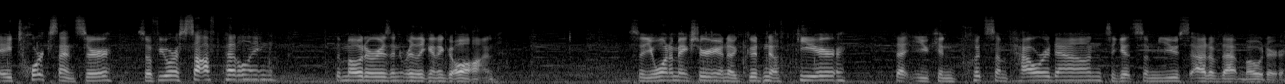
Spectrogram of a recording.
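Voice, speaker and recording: Faint music plays in the background as a man with a high pitch and ordinary pitch variation speaks at a moderate pace, in a dry sound with no echo. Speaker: bike reviewer. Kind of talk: ride-along product review. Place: bicycle. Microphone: phone near.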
